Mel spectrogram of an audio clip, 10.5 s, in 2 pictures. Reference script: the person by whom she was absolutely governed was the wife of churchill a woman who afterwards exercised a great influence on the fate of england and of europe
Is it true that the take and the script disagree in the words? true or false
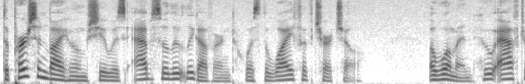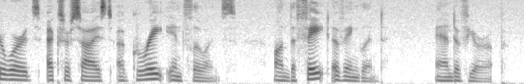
false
